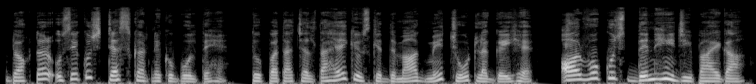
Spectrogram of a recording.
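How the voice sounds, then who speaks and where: An expressive narrator tells a scripted cartoon tale. The pitch is moderate but moves around a great deal from phrase to phrase. The recording is dry, with no audible room. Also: no room sound. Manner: expressive storytelling.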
